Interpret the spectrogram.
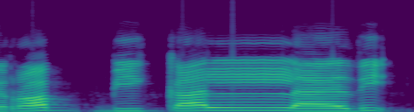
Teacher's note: lam bertasdid ini namanya adalah alif lam syamsiyah dan dibacanya itu dimasukkan. Jadi rabbikalladzi.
